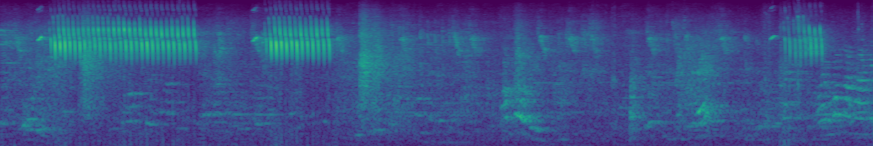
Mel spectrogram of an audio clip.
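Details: Champion 'sobek' canary trilling to provoke rivals: two dense, high buzzy trill bursts, the first over a second long, then scattered notes and a shorter trill, over a busy background of murmuring noise.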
